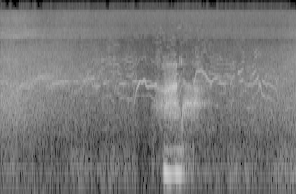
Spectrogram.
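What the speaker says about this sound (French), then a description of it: "entendez les vagues qui déferlent sur la plage" Waves break on a beach in a continuous soft wash of surf that swells briefly midway, with a single spoken word over it.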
